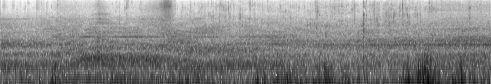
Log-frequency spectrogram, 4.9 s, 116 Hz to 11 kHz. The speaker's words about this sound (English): I love seeing that Iceland aircraft, the 757 Boeing. This is an Airbus right here above us, United Continental.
